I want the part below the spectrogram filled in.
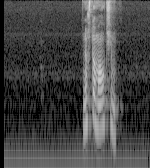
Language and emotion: Russian, angry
